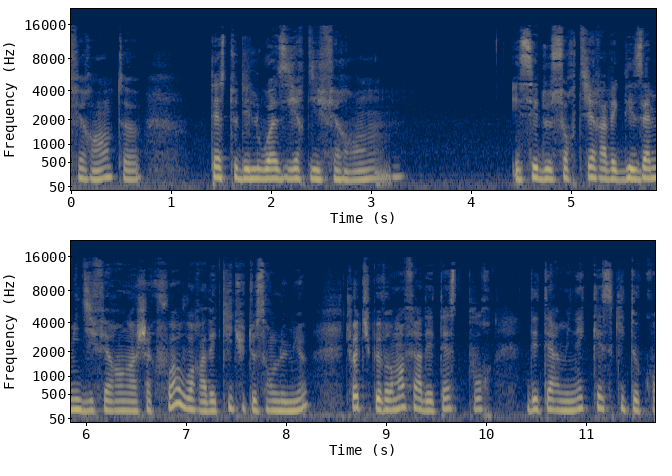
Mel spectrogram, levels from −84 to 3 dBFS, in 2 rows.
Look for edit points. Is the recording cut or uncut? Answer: uncut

